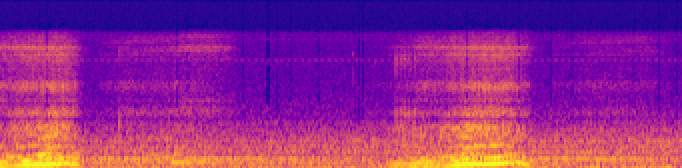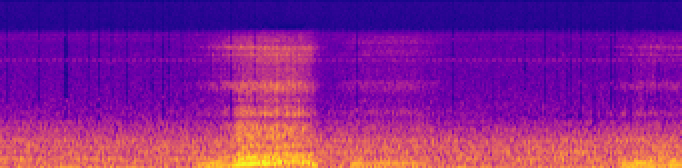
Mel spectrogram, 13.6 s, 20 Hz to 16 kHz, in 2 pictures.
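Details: Mother (adult woman) asleep: deep, rough snores on each in-breath, about 13 a minute, in a quiet room; ordinary sleep snoring.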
